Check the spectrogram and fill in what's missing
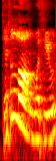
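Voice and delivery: a brother brushing off teasing; grinning retort. Acted. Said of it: "retorted Peter, grinning".

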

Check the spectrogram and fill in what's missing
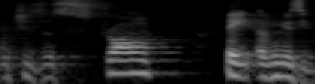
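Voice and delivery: ordinary delivery

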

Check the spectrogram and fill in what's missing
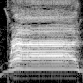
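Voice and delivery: loud wordless mock battle cry; goblin scream. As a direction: let out a goblin's roar. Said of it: "just screaming".

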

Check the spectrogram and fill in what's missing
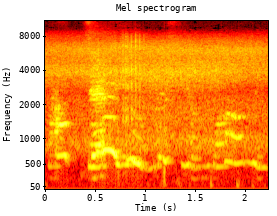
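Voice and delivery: high, loud scolding mother; angry mommy voice. Pretend. Child playing mom, scolding loudly and high.

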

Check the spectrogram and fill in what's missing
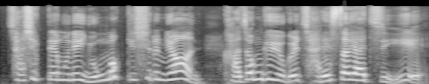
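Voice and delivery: ordinary talk

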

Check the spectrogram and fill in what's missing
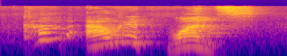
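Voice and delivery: high, slow scolding order; crying out sternly. A narrator's reading. Mother ordering her son out, high stern cry. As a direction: cry out a firm command. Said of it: "cried Missus Arable".

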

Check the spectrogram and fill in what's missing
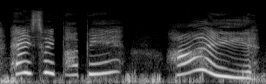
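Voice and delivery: high, sweet puppy talk. Real, not acted. Mom coaxing a shy puppy closer, high baby talk.

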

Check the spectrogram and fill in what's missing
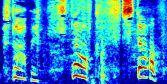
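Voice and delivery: high cries bursting into a shout; panicked pleading. Acted. Pleading with clown to stop, panicked. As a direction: beg the attacker to stop, frantic.

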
